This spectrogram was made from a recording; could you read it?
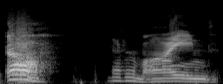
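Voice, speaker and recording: Woman as a slow-paced brainy unicorn stallion. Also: low voice, animated, fairly bright tone, full character voice. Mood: exasperated probing. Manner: measured, questioning, exasperated. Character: exasperated, brainy young male unicorn magician pony. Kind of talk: fan audio drama acting.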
